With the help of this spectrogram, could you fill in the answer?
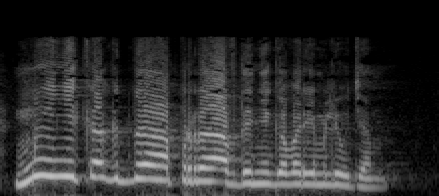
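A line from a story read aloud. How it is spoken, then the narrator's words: Mocking demon's reply. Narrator (Russian): Бес насмешливо ответил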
